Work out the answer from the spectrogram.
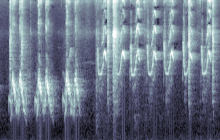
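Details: White-rumped shama of the Borneo type singing actively: three buzzy, rapidly warbled phrases, followed by a run of clear whistled notes, each dipping and rising, repeated about twice per second.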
